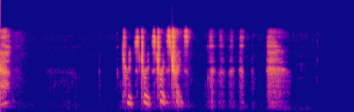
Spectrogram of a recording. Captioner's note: laughs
